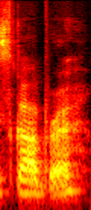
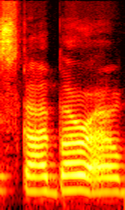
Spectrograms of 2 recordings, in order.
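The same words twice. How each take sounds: First: It is said with a non-American pronunciation. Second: It is said with an American pronunciation. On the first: "but we say Scarborough" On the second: "you guys say Scarborough"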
